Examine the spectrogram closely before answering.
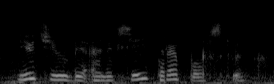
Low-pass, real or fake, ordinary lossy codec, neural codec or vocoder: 7.2 kHz; fake; MP3, 48 kbps; codec, 24 kHz, 3 kbps, HILCodec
